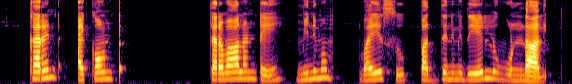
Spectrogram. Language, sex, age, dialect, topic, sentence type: Telugu, male, 25-30, Central/Coastal, banking, statement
